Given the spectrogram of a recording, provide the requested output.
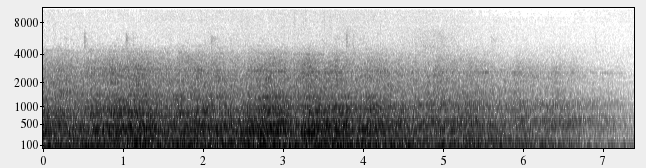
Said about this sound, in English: The plane takes off against a leaden sky.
